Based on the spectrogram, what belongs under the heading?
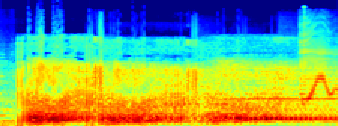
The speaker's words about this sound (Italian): lanciò un peto potentissimo in direzione del barculo.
